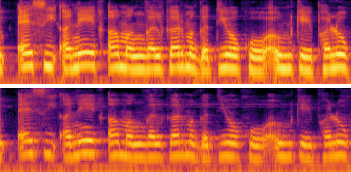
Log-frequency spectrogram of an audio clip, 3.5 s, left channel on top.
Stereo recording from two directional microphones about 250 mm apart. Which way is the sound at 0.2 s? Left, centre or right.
Left.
